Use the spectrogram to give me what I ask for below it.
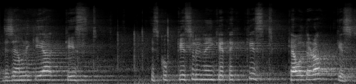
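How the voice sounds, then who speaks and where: A man's voice: high voice, fairly even intonation, fairly quick. A man teaching English grammar to his students with a Hindi accent, calling them "beta" and repeating questions back to the class. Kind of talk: classroom lesson at a board. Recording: echoey room with long reverb.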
